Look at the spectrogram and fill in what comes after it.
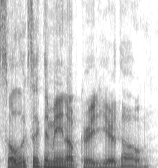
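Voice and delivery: breaking, cracking voice. Reading out model-year changes to chat, voice cracking. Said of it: "you heard me crack".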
